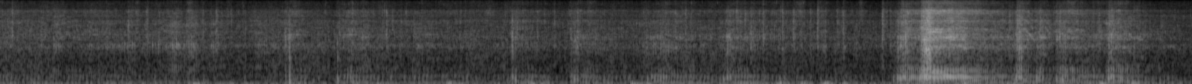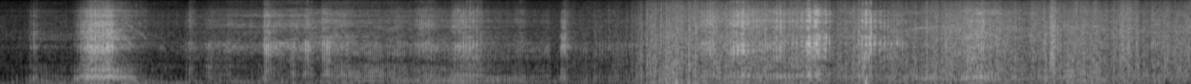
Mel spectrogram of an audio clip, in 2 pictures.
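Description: Dirt bike engine on a rough trail, revving up and falling back as the rider works the throttle, with the bike's clatter over the bumps. From about two-thirds of the way in it gets louder and busier, with other trail bikes running close by.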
